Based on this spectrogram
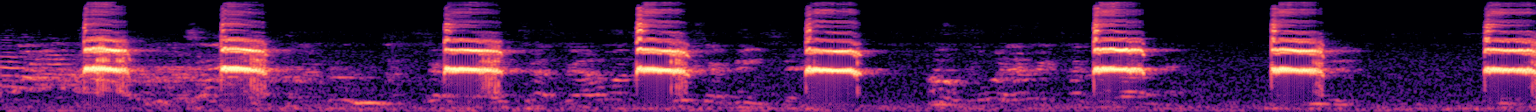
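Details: Pet cockatiel repeating a loud, ringing, harmonic call eight times at steady intervals of just under a second, with quiet background in between.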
